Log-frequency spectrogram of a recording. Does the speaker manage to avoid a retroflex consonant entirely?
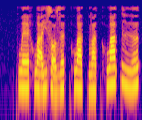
yes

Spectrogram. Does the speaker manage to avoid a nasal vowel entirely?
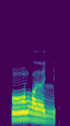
no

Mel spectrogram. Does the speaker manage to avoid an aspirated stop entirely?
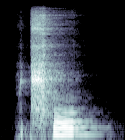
no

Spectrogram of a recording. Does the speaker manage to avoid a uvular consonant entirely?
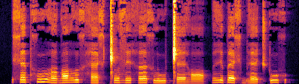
yes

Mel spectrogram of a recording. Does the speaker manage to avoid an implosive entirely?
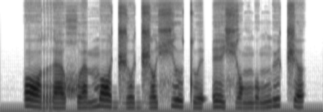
yes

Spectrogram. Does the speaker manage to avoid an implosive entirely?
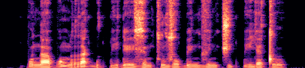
no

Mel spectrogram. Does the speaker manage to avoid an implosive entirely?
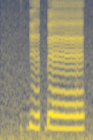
no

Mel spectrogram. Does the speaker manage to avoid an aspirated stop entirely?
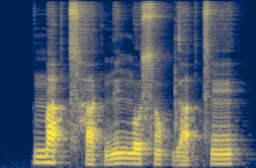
no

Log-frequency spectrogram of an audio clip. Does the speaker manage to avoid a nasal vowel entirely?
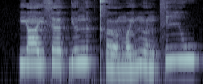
yes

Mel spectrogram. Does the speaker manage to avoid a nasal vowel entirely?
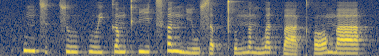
yes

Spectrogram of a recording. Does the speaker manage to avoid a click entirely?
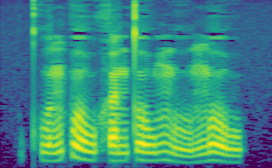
yes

